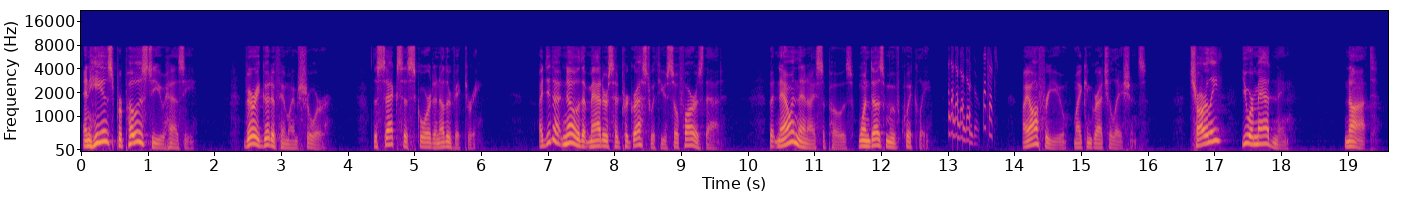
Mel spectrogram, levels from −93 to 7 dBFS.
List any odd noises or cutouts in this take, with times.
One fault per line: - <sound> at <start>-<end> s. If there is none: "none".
- chirp at 13.0-13.8 s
